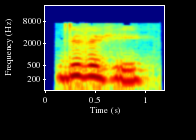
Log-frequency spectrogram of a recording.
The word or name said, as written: divehi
